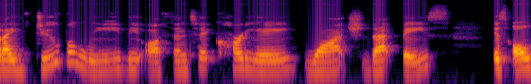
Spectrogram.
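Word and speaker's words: Cartier: And I don't even know if I'm saying Cardier right because I do believe the way I used to pronounce it, it was I used to pronounce it as Cardiier. And yeah, I realized I was not pronouncing it the right way. So, I do believe it's Cardier.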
